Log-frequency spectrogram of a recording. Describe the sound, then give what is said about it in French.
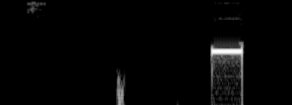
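A voicemail beep: one loud, steady, pure tone lasting about a third of a second, preceded by a couple of faint, brief clicks on an otherwise quiet line. “Merci de laisser un message après le signal sonore.”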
